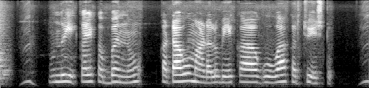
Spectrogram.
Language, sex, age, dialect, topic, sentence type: Kannada, female, 31-35, Mysore Kannada, agriculture, question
